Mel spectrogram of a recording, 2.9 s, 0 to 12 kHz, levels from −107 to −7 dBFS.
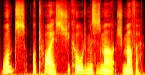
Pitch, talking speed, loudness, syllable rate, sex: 130 Hz, 165 wpm, -19 LUFS, 4.1 syllables/s, male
